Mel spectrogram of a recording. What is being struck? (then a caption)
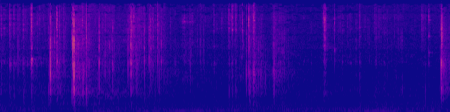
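Bar of soap cut with a metal blade. A metal utility blade shaves the edge of a solid yellow bar of soap, leaving crumbs around it. Short, dry, crisp scraping crunches and clicks come in irregular bursts, mostly bright and midrange with almost no low end. They stop instantly over a faint, steady background.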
